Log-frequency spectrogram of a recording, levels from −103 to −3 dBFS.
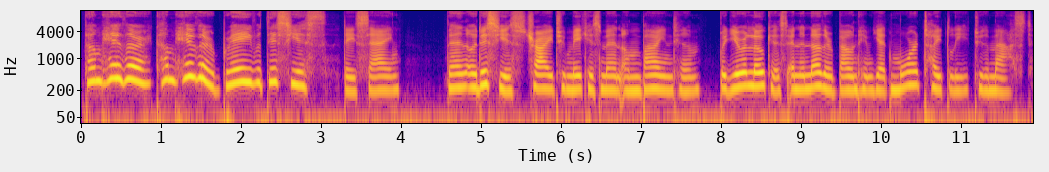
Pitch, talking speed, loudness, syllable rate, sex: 235 Hz, 145 wpm, -16 LUFS, 4.0 syllables/s, female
